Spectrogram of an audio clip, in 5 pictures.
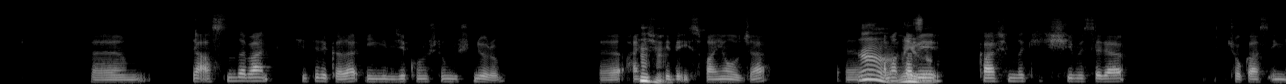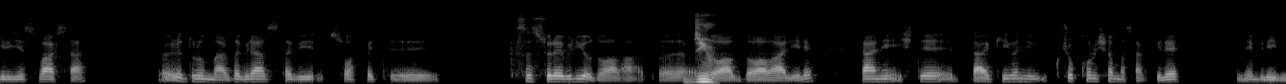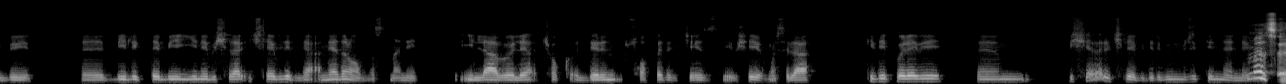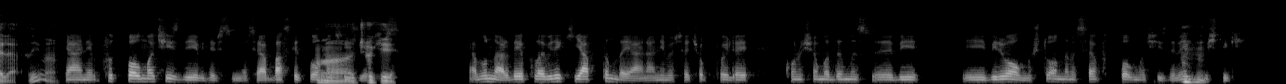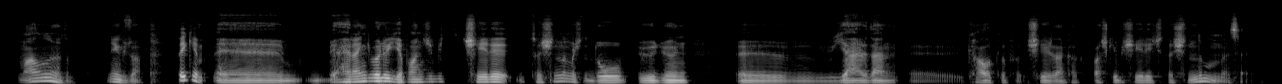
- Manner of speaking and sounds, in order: other background noise; tapping; other noise
- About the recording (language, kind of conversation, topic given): Turkish, podcast, Yabancı bir şehirde yeni bir çevre nasıl kurulur?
